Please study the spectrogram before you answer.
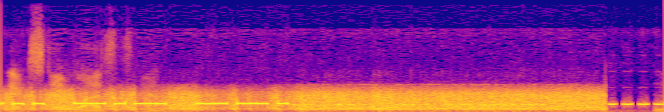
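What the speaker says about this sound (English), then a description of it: "And that's my side tone again." Ham radio transmitter sidetone: a clean, mid-pitched beep keyed in short broken bursts over loud static hiss, then a steadier, clearer tone pulsing on its own at the very end once the noise drops away.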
